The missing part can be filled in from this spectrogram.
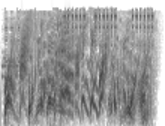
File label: egg excited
